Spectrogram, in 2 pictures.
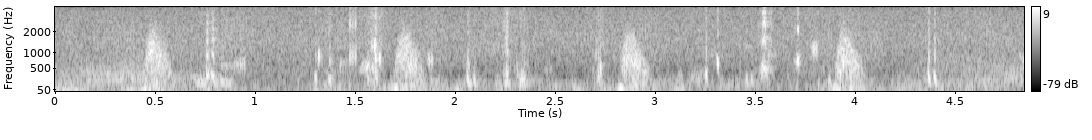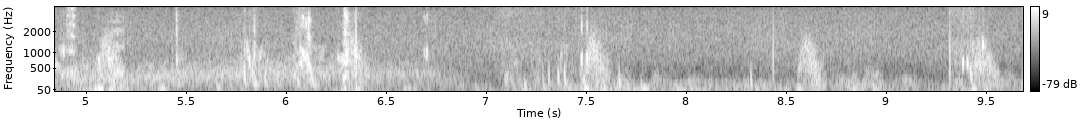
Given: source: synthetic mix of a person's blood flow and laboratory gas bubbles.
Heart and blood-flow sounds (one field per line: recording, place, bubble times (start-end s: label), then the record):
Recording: Doppler ultrasound of blood flow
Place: subclavian vein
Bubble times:
0.68-0.96 s: bubbles
1.29-1.67 s: bubbles
1.86-1.90 s: bubbles
2.04-2.15 s: bubbles
2.19-2.49 s: bubbles
2.69-2.76 s: bubbles
3.21-3.35 s: bubbles
3.44-3.62 s: bubbles
3.69-3.75 s: bubbles
3.77-3.98 s: bubbles
4.33-4.45 s: bubbles
4.82-5.20 s: bubbles
5.45-5.52 s: bubbles
5.77-6.21 s: bubbles
6.24-6.38 s: bubbles
6.68-6.73 s: bubbles
7.06-7.54 s: bubbles
9.31-9.53 s: bubbles
From the record:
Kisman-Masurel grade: 232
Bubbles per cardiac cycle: several, 3 to 8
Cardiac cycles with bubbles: 50 to 99%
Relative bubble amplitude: moderate (0.250 to 0.450)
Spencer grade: 3 (all of the cardiac periods contain showers or single bubble signals, but not dominating or overriding the cardiac motion signals)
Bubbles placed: anywhere in the cardiac cycle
